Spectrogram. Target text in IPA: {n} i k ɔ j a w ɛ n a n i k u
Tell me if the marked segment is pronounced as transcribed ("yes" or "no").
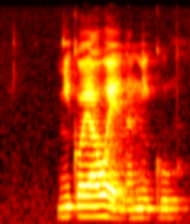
no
